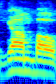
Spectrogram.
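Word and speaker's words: Gumbeaux: running around here too his name is gumbo but it's spelled g G they're from Louisiana guu m b a ux oh yeah that's cool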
